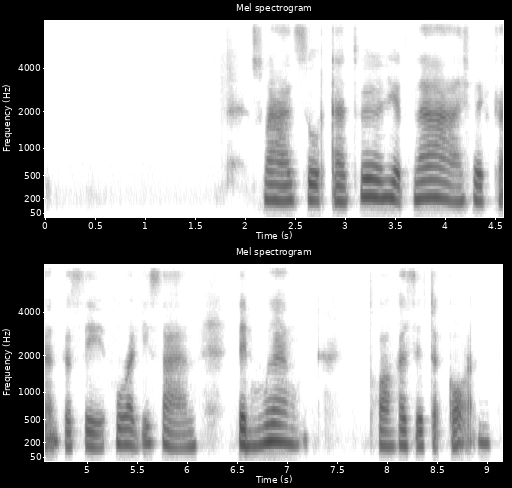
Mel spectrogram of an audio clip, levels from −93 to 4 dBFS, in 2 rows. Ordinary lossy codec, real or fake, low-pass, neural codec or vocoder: none; fake; 7.2 kHz; codec, 16 kHz, 0.5 kbps, FunCodec, trained on Chinese and English, 25 frames a second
